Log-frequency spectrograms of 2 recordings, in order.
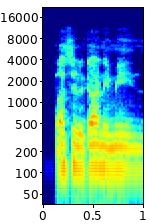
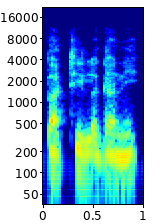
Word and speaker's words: Basi LeGani: Basi LeGani is the literal meaning. It's in sort of Ashkenazi pronunciation rather than the modern Israeli pronunciation. The modern Israeli pronunciation would be Bati LeGani.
